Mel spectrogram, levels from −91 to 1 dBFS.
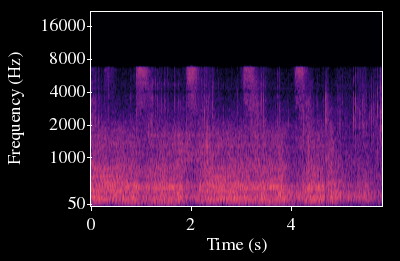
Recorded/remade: recorded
